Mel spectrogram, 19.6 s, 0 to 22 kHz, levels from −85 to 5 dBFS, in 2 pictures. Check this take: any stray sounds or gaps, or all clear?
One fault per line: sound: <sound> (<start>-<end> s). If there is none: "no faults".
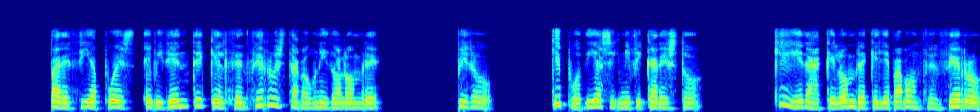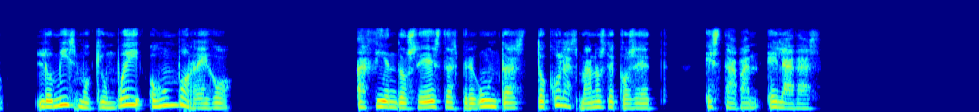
no faults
